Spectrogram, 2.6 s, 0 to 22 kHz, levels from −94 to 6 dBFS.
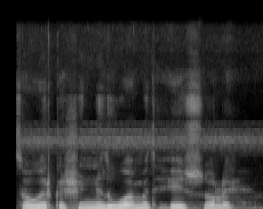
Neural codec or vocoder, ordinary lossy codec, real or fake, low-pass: none; none; real; 19.8 kHz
